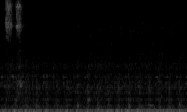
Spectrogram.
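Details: Rapid, regular low pulsing drone from a high-frequency chest wall oscillation vest, tubing connected to a machine, used for airway clearance by a woman with cystic fibrosis and severely decreased lung function.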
